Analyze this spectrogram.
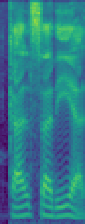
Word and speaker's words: Calzadilla: podcast today uh today's featured guest is elizabeth calzadia did i pronounce that right you did good job probably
